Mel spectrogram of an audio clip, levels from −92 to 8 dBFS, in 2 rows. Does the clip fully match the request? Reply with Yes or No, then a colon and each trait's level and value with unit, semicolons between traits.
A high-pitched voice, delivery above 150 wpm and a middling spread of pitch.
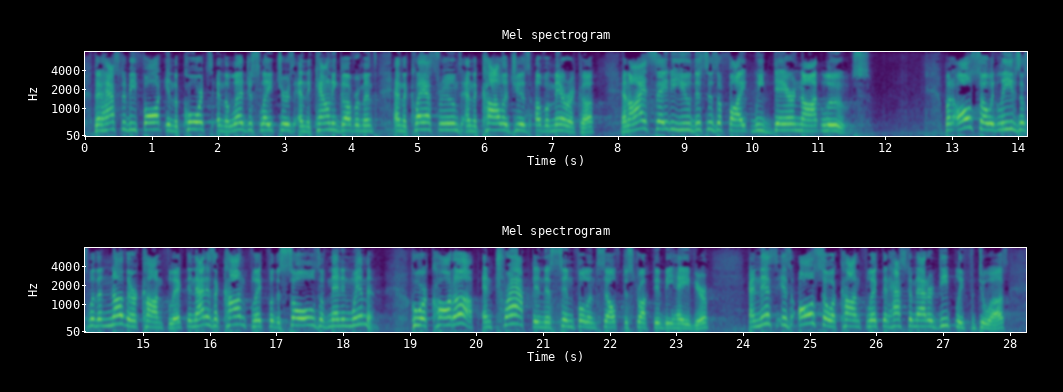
Yes: high, 220 Hz; average, 175 wpm; average, 3.9 semitones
